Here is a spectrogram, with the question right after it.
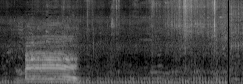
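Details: Khillar calves, one five months old and the others seven to eight months, in Maharashtra; a single one-second low, full moo rises and falls, followed by steady engine-like throbbing and faint background voices.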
